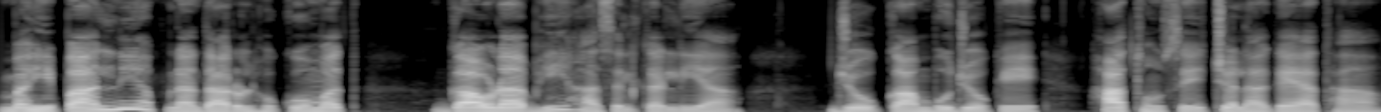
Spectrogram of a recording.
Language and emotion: Urdu, neutral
